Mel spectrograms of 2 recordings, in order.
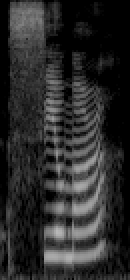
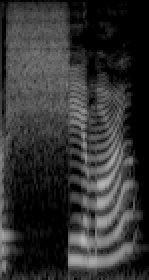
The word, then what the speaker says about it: Xiomara: It could be pronounced Xiomara, or Xiomara, or Xiomara. And I think it's beautiful.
